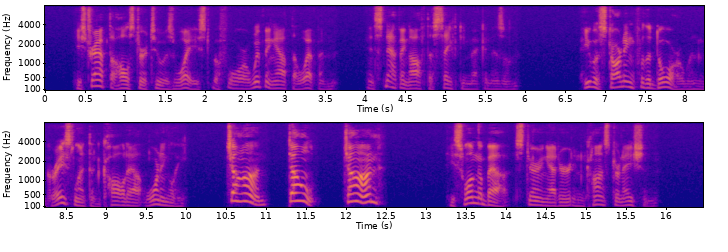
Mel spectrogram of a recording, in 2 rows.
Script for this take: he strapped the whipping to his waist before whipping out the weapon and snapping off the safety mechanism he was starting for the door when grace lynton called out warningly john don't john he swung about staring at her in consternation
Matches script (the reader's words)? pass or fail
fail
